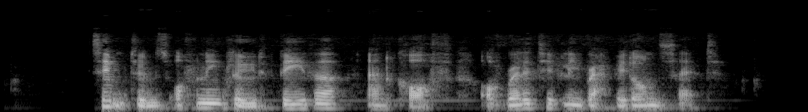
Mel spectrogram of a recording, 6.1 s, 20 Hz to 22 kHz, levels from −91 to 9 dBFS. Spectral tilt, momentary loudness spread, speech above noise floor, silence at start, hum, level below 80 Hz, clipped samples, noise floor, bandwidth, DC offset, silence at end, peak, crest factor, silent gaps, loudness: -8 dB/octave; 10 LU; 49 dB; 0.7 s; none; -58 dBFS; under 0.1%; -71 dBFS; 7.2 kHz; under 0.1%; 0.85 s; -4 dBFS; 18 dB; none; -22 LUFS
